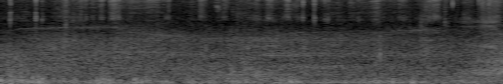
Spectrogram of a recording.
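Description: Quiet outdoor background: a low, steady rumble with faint, scattered ticks.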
